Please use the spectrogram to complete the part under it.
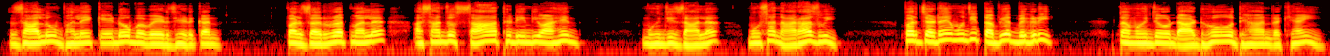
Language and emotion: Sindhi, happy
